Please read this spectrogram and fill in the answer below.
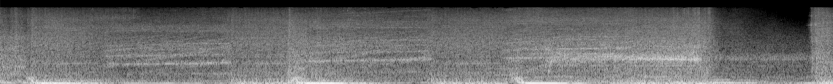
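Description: Horror trailer score: three deep booming bass hits under a dense, screeching high layer of rising tones. The sound builds, then cuts off abruptly near the end.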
